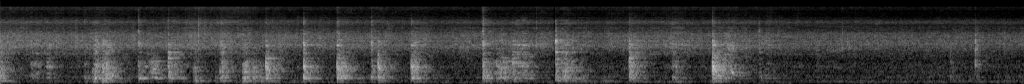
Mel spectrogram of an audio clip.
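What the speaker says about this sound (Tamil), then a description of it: "நல்லா வதக்கணும்" Onion and garlic sauté in a pan for beetroot poriyal, sizzling softly under a quick, rhythmic series of spatula strokes that scrape and tap the pan. The strokes slow and fade toward the end, with no talking.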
